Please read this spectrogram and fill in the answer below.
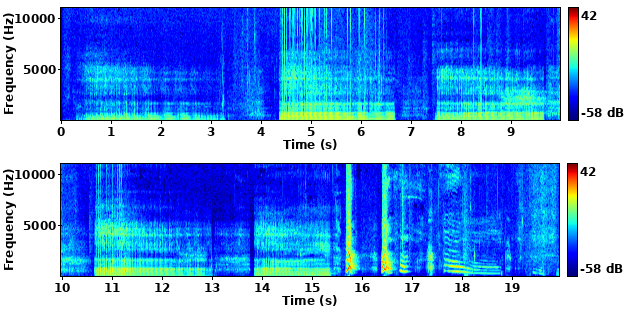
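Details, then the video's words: Dog growling in five long, low rumbling bursts of two to three seconds each, separated by short pauses, then a few brief high whining yelps near the end. "Dog growling"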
